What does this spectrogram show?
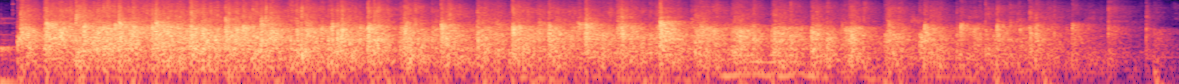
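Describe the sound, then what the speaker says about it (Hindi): Loud, close clapping from a training-seminar audience at a Modicare business development session, starting as a thick, continuous burst and then thinning into quicker, separate rhythmic pulses that fade toward the end. "सभी जोर से तालियां बजाएंगे"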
